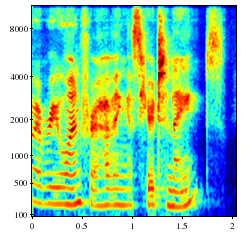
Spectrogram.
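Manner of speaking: usual speaking voice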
